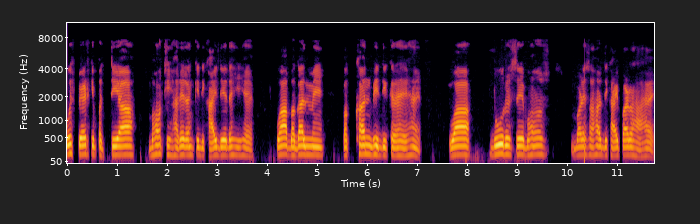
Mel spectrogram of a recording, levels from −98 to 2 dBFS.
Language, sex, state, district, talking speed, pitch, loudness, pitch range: Hindi, male, Chhattisgarh, Sarguja, 160 wpm, 150 Hz, -17 LUFS, 145-160 Hz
